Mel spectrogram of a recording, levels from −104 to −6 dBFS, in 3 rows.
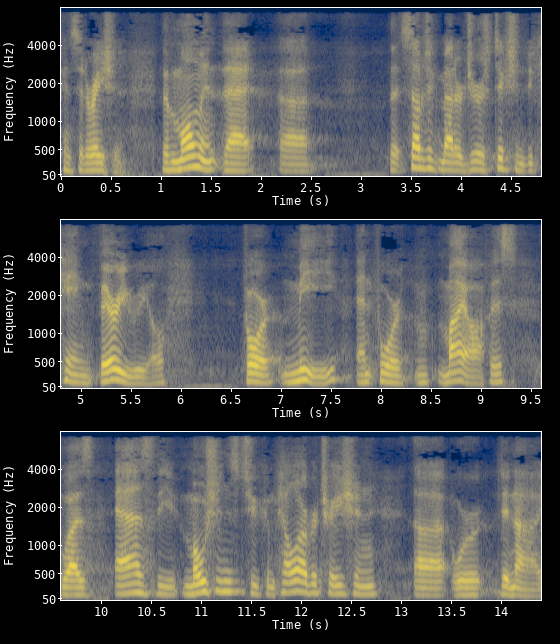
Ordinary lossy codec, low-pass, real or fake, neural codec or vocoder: MP3, 32 kbps; 7.2 kHz; fake; codec, 16 kHz in and 24 kHz out, 0.9 kbps, LongCat-Audio-Codec, four codebook decoder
